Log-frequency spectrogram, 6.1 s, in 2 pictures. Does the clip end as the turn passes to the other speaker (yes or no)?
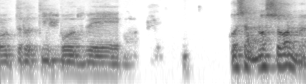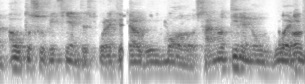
no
